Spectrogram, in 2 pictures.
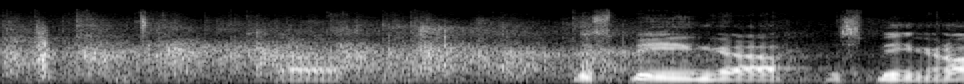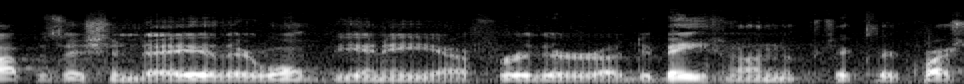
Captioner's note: some Applause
